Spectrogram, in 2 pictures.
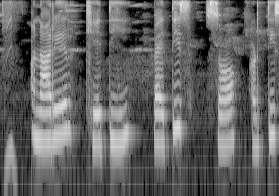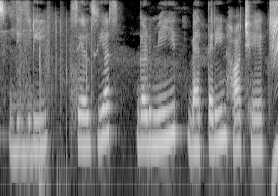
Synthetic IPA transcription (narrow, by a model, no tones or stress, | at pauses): ənaːɾeːɾkʰeːt̪i | pɛ̃ːt̪iːsː | ɔː | əɽt̪iːsɖɪɡɾiːseːlsijəs | ɡəɽmiːt̪bɛɦt̪əɾiːnhaːt͡ʃʰeːk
